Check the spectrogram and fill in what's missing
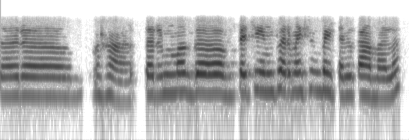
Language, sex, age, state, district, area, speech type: Marathi, female, 18-30, Maharashtra, Buldhana, rural, conversation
